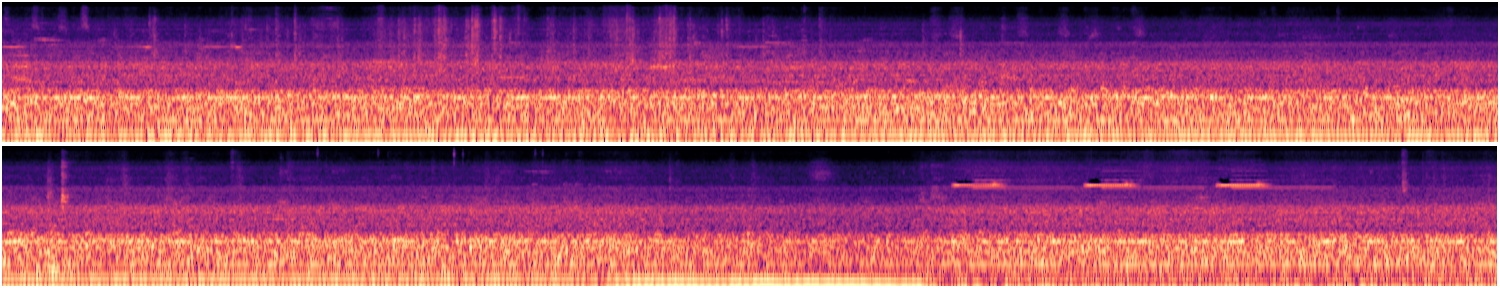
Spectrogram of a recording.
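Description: Suburban electric passenger train heard from inside the carriage, running with a steady rumble of wheels on the track and a few faint clicks. Near the end, as the train comes into Wandsworth Town station, the deepest hum cuts out. Three short two-note electronic beeps follow, about a second and a half apart.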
